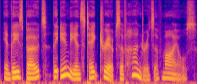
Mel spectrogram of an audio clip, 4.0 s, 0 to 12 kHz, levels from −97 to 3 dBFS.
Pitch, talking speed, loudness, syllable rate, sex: 175 Hz, 165 wpm, -16 LUFS, 4.1 syllables/s, female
